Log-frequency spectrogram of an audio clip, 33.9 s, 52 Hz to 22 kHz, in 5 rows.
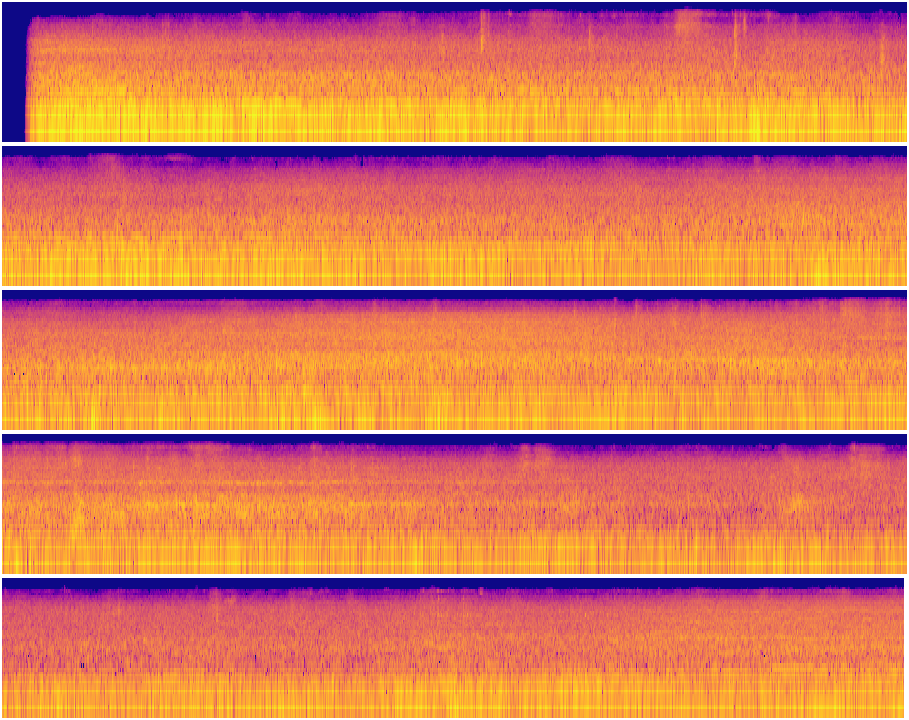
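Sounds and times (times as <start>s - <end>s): passing vehicles rumbling: 0.2s - 33.9s.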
